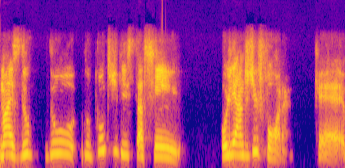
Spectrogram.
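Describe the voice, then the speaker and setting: A man with a non-native accent speaks at a very slow pace in a high voice. His pitch variation is ordinary, and the sound is dry and close with no echo. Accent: foreign accent in Portuguese. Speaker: finance industry executive. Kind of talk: interview. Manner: casual, animated.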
